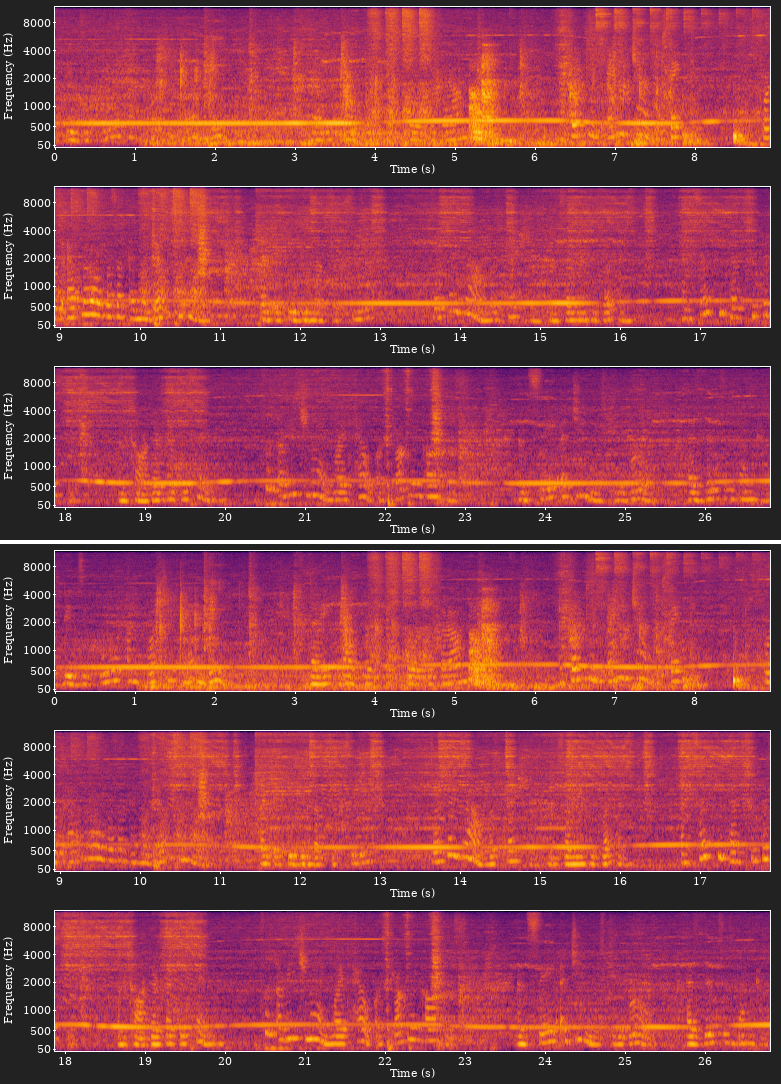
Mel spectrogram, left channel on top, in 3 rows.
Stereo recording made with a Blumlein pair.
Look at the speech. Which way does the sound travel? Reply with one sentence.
You can hear the speech go left and come back.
